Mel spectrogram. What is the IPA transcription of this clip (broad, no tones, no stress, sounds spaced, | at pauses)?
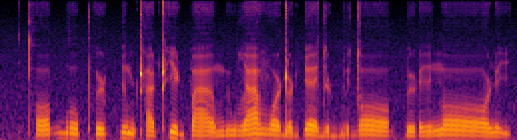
t̪ʰ ɔ ɡ͡b o pʰ ʉ ɭ k͡p ɪ m ʈʰ a ʈʰ i ɖ p aː ɐ̯ m ʉ w l a v ɔ ɖ ɔ ɖ ɗ ɛ d ʉ ɖ b ʉ d ɔː k͡p y ɽ ɪː n̪ ɔː ɳ i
